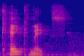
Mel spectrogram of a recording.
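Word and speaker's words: Kaqemeex: Kakimix? I have no idea how to pronounce that. Let's look that up. It's pronounced cake mix.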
